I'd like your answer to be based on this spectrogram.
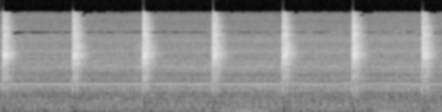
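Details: Shockwave therapy device firing sharp, regular snapping clicks about once a second over a faint steady hum, during a treatment session with gel applied and the treatment site being positioned.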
